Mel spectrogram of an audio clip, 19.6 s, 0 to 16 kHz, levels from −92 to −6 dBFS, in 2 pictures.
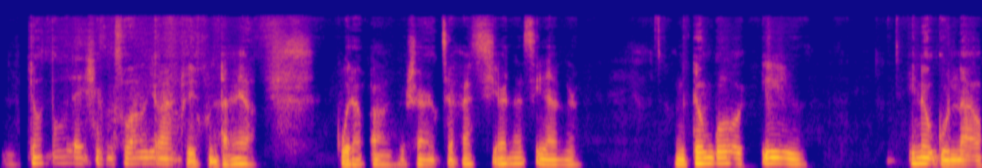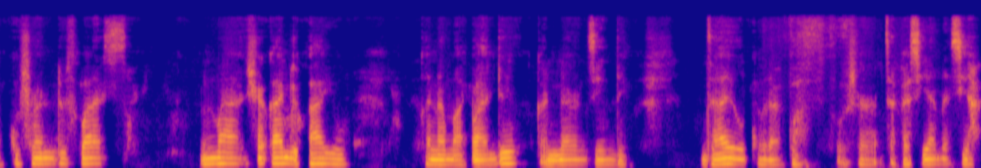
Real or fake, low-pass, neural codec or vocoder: fake; 10.8 kHz; codec, 24 kHz, 1 kbps, SNAC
